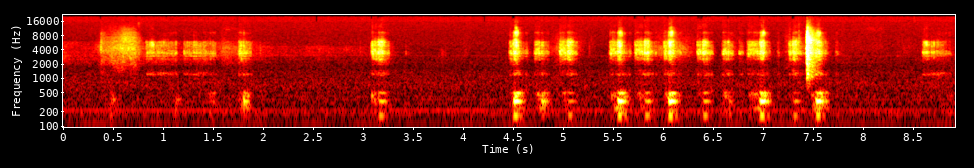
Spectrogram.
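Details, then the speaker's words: Fujifilm XF 50mm F1 lens autofocus motor hunting back and forth: short high whirring bursts with faint clicks in a quiet room, grinding felt in hand; loud autofocus motor noise, owner unsure if something is wrong inside. "did you guys hear that i don't know man that sounds pretty loud to me i keep hearing that over and over again"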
